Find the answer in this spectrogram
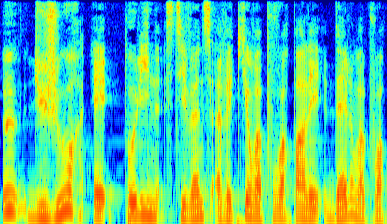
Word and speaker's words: Stevens: Donc pas l'anglaise quoi, c'est pas Stevens, c'est c'est Stevens.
